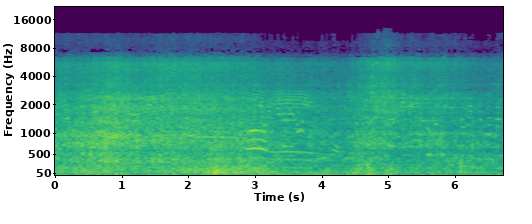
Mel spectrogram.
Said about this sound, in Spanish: Es el momento en el que la lava provocó el derrumbe del campanario de la iglesia de Todoque.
